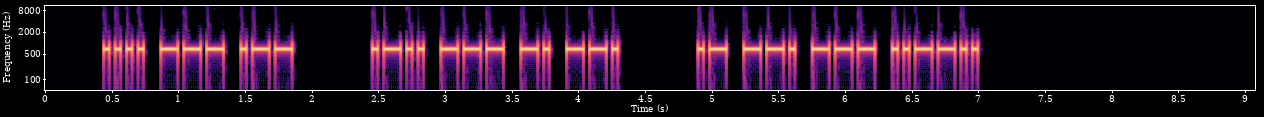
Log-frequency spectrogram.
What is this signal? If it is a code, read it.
Morse code, heard as a keyed tone, about 28 wpm, 700 Hz. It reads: HOW LONG AGO?
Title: 2x Word-Spacing - Sentences from Top 500 Words - 28wpm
